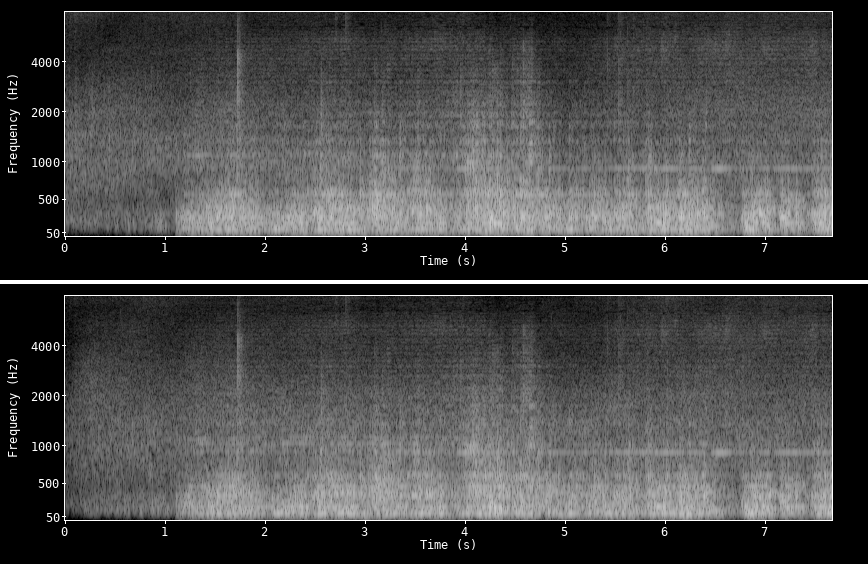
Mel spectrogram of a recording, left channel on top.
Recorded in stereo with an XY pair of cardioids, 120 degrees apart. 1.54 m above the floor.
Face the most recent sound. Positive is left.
turn(degrees=15)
